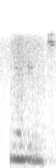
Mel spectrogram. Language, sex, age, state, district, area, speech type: Kannada, female, 18-30, Karnataka, Hassan, rural, conversation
